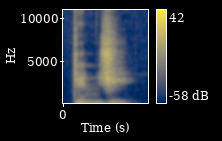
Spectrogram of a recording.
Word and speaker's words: dingy: example dingy and stingy these two words have the regular n Sound n Plus the J like juice together sting G together stingy or d g together dingy this wall is very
